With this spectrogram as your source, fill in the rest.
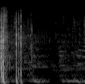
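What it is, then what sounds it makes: Fresh, crisp artichoke. Outer leaves are snapped off a fresh artichoke while it is being cleaned, giving four short, crisp cracking snaps in two quick pairs followed by quiet. The crisp crack shows the artichoke is fresh; a limp one would make no sound as its leaves come off.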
